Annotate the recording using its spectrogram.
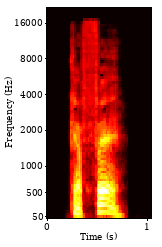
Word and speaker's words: caffè: Many words are stressed on the last syllable. These words always have a written accent on the last vowel. – Caffè.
